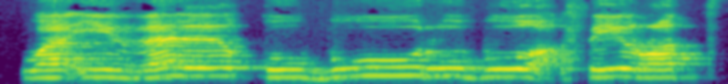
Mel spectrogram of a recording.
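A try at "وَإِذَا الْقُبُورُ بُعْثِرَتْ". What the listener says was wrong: Runya pokoknya semua ro yang dibaca tebal tebalkan, angkat pangkal lidahnya. Wa idzal quburu tebalkan.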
